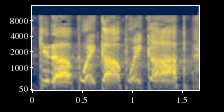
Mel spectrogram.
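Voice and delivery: urgent high shout; frantic acted wake-up call; yelling captain. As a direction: bellow to rouse a sleeper, rapid repeats. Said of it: "the captain's yelling at him".

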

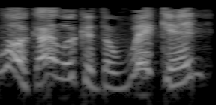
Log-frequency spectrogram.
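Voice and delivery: indignant psalmist asking how the wicked get ahead; exasperated psalmist. Retold or imitated. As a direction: voice climbing in disbelief. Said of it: "This guy's like".

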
